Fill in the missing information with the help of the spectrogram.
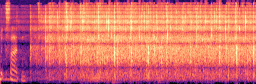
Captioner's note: audience applauding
